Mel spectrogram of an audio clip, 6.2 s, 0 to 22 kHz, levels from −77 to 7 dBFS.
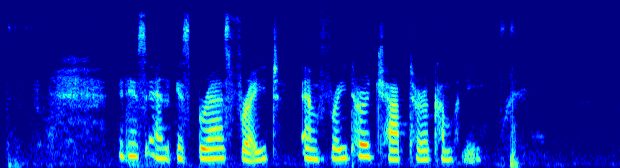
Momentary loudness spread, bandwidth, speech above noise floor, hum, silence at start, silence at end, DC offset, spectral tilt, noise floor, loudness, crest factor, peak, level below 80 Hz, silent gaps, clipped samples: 19 LU; 16.5 kHz; 43 dB; none; 0.55 s; 1 s; under 0.1%; -5 dB/octave; -67 dBFS; -24 LUFS; 20 dB; -6 dBFS; -56 dBFS; none; under 0.1%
